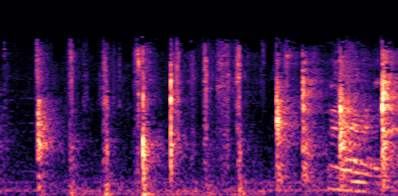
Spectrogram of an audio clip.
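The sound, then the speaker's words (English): Knife coarsely chopping pitted black olives, many sharp, uneven taps on a board in a loose rhythm, with talking mixed in between the cuts. “Do I chop them or leave them? I would chop them. Okay. Coarsely chop.”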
